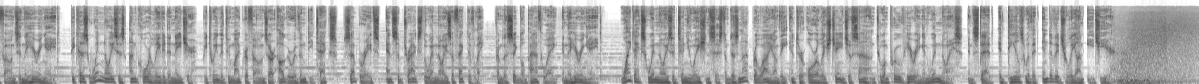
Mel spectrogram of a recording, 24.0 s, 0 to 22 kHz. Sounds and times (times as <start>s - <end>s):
Speech: 0.0s - 22.3s
Music: 0.0s - 22.7s.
